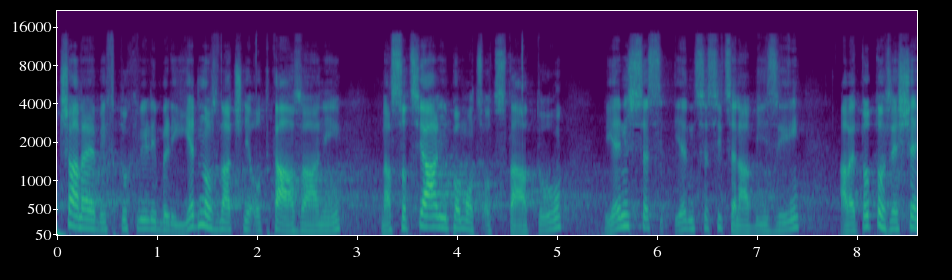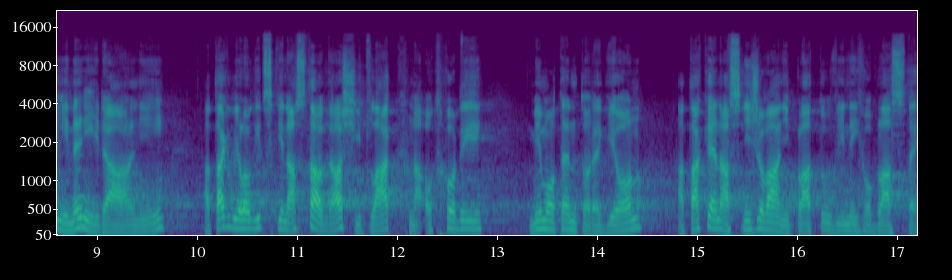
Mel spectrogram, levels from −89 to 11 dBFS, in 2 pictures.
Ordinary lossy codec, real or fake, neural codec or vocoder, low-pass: MP3, 96 kbps; fake; codec, 44.1 kHz, 7.8 kbps, Pupu-Codec; 14.4 kHz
